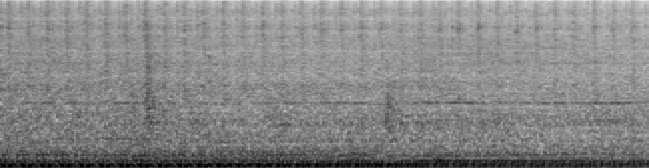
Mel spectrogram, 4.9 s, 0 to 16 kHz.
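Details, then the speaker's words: GM 5.3 V8 truck, driver-side exhaust manifold leak from a broken-off stud (second back from the front), later fixed with a Dorman 917-142 clamp. Light, quick ticking about three per second over the idle, noticeable on cold start and easing as the engine warms. "we could hear it on a cold start pretty noticeable ticking that got better as the engine heated up"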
